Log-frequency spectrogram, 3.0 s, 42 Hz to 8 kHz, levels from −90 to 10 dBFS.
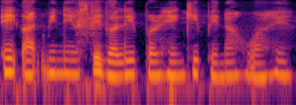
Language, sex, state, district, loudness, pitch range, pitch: Hindi, female, Arunachal Pradesh, Papum Pare, -19 LUFS, 180-200 Hz, 185 Hz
